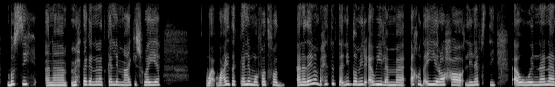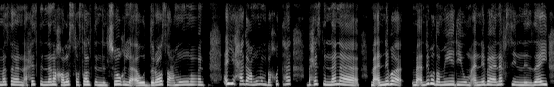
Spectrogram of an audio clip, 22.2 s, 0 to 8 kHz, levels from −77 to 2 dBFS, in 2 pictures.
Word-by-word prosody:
بُصّي، 305 +4 +2 0.3
أنا 220 0 +2
محتاجة 275 +4 +1
إن 255 0 -2
أنا 265 - 0
أتكلّم 255 -1 -2
معاكِ 240 +2 -3
شوية، 245 0 0 0.9
و 215 - +5
وعايزه 270 +6 +1
أتكلّم، 275 0 +1
وأفضفض، 240 -4 -2 0.3
أنا 250 +2 +4
دايمًا 315 +7 +3
باحس 305 -1 -3
بتأنيب 295 -3 -1
ضمير 275 -4 +1
أوي 280 +2 +3
لمّا 230 -2 0
آخد 300 0 -1
أي 275 0 +4
راحة 250 -4 +2
لنفسي، 235 0 -4 0.4
أو 230 +1 +3
إن 240 0 +1
أنا 265 +1 +2
مثلًا 255 -2 -1
أحس 280 +1 -2
إن 245 -2 -1
أنا 265 +2 +2
خلاص 255 +2 0
فصلت 260 0 0
من 225 -2 -1
الشغل، 265 +4 0
أو 215 +1 +3
الدراسة 235 +6 +1
عمومًا، 255 +3 -2 0.4
أي 355 +2 +5
حاجة 305 -2 -3
عمومًا 280 +2 -4
باخدها، 290 +6 -5 0.3
باحس 300 0 -3
إن 255 -1 0
أنا 265 -6 +2 0.2
مأنبة 250 +4 +3 0.2
مأنبة 235 +10 +2
ضميري، 260 -1 0
ومأنبة 245 +3 0
نفسي، 275 +1 -3
"إن 225 -2 -2
إزاي 245 +5 +2
255 Hz, 140 wpm, -22 LUFS, 235-275 Hz, 0.9 s, و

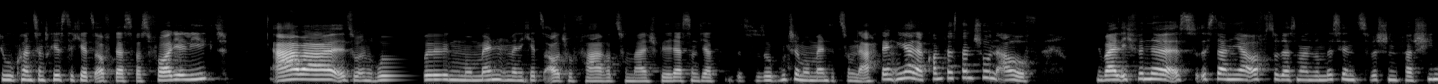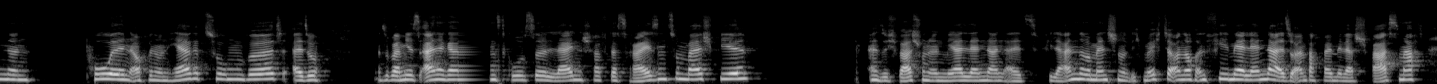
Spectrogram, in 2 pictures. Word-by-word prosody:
du 210 -2 0
konzentrierst 210 0 -2
dich 200 - -8
jetzt 190 -2 -2
auf 165 0 -3
das, 170 -1 -2
was 155 0 -8
vor 195 +5 +4
dir 220 +1 +3
liegt.“ 250 +3 -2 0.4
Aber 230 -1 +9 0.2
so 190 - -6
in 180 0 -4
ruhigen 200 +3 -1
Momenten, 195 +2 -1
wenn 185 -1 -3
ich 185 - -12
jetzt 195 0 -8
Auto 165 +1 -3
fahre 155 -1 -4
zum 160 0 -11
Beispiel, 155 +1 -5
das 170 0 -2
sind 170 -2 -8
ja 160 -2 -3 0.2
s 170 0 -20
so 185 +2 -5
gute 215 +5 -5
Momente 180 -2 -3
zum 175 +1 -12
Nachdenken. 165 - -2
Ja, 295 +2 +3
da 240 - +3
kommt 260 +4 -6
das 285 0 -3
dann 310 -1 -3
schon 305 -1 -4
auf. 195 -7 -2 0.6
Weil 210 +1 +5
ich 210 - -7
finde, 255 -2 +3
es - - -6
ist 235 +3 -9
dann 235 -2 +3
ja 225 0 +1
oft 230 0 -3
so, 235 - -7
dass 210 0 -3
man 205 -1 -4
so - - -5
'n 200 - -3
bisschen 225 -1 -4
zwischen 210 -1 -8
verschiedenen 215 +2 -2 0.5
Polen 245 -3 +4
auch 180 +2 -2
hin 205 - -3
und 180 -1 -3
hergezogen 235 +3 -1
wird. 245 +2 +2
Also 195 +1 +2 0.6
also, 190 +2 -8
bei 200 -1 +3
mir 220 +1 +2
ist 210 - -8
eine 220 +3 +5
ganz 215 0 -2
große 205 0 -3
Leidenschaft 195 +3 -2
das 185 -3 -5
Reisen 195 +12 +1
zum 250 0 -1
Beispiel. 250 +3 +3 1.2
Also, 205 -5 0
ich 170 0 -11
war 160 +2 +4
schon 190 0 -4
in 175 0 -3
mehr 180 +2 +2
Ländern 175 -1 -1
als 150 0 -6
viele 170 -5 -6
andere 240 -2 +2
Menschen, 210 -1 -1
und 180 - -8
ich 165 +2 -14
möchte 225 +4 -2
auch - - 0
noch 220 0 +1
in 215 +1 -1
viel 235 +3 -1
mehr 225 -1 +6
Länder, 210 +3 +3
also, 175 0 +2
einfach 190 +1 -4
weil 175 -1 -2
mir 170 - -5
das 155 0 -3
Spaß 155 +2 -2
macht. 225 0 0
205 Hz, 210 wpm, -21 LUFS, 180-225 Hz, 1.2 s, Aber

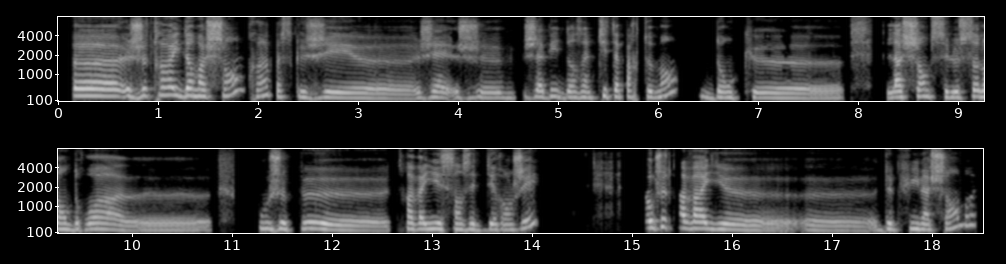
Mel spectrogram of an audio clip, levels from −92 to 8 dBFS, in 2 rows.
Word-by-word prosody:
Heu, 240 -2 +6
je 230 +3 +4
travaille 270 0 +1
dans 255 -1 +6
ma 235 -1 +4
chambre 240 - +4 0.2
hein, 255 +4 -3
parce 210 -1 -4
que 200 - -3
j'ai 180 +1 +1
heu, 160 -4 -3
j'ai 190 +1 -2
je 180 0 -3
mmh, 175 -1 -10
j'habite 205 +1 -1
dans 195 -1 -2
un 190 - -1
petit 215 +5 -3
appartement, 215 - -3 0.2
donc 190 0 -4
heu, 165 - -2 0.4
la 200 +3 +4
chambre 230 +1 +4
c'est 200 -2 0
le 195 0 +2
seul 210 +3 +1
endroit 195 -2 0
heu, 80 - -6 0.5
où 220 -1 -2
je 210 +1 +3
peux 205 +3 -7 0.8
heu, - - -9
travailler 205 0 +2
sans 195 -1 0
être 170 -4 -2
dérangée. 190 - -1 1.1
Donc 240 0 +4
je 280 - +2
travaille 225 -5 +2
heu 165 - -2
heu, 155 -3 -7
depuis 200 +3 -2
ma 185 -1 +1
chambre 260 - 0
195 Hz, 145 wpm, -23 LUFS, 170-220 Hz, 1.1 s, Heu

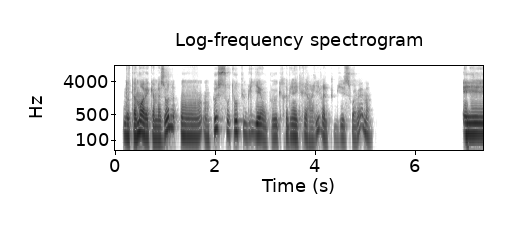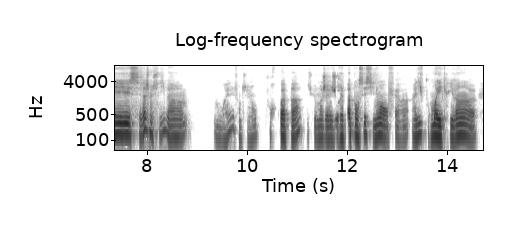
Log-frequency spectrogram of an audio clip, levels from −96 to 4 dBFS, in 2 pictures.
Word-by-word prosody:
notamment 135 +3 +5
avec 125 -2 +3
Amazon 155 - +2
on 130 0 0
on 125 -3 -7
peut 195 - +1
s'auto-publier, 155 -6 0
on 115 -4 -5
peut 125 +5 -5
très 125 +2 -9
bien 130 +1 -1
écrire 125 -1 -3
un 105 - -9
livre 160 - -5
et - - -2
le 110 - -14
publier 120 0 -12
soi-même 120 +3 -8 1.8
et 145 -1 +7
c'est 140 -2 -10
là 180 - 0
je 185 -4 -8
me - - -3
suis 145 0 -17
dit, 180 - -9
ben, 125 -1 -6 0.6
ouais, 110 +5 -15
éventuellement 115 - -19 0.2
pourquoi 125 -1 -3
pas, 130 - -6
parce - - -31
que 120 - -13
moi 120 +1 -6
j'ai 115 0 -5
j'aurais 120 0 -5
pas 135 +4 -1
pensé 130 +1 -4
sinon 135 -1 -2
à - - +2
en 120 -1 -3
faire 115 -2 -15
un 115 +2 -16
un 120 - -5
livre, 145 +3 -5
pour 125 - -20
moi 130 0 +5
écrivain, 125 +1 0
heu, 120 - -16
130 Hz, 195 wpm, -23 LUFS, 120-145 Hz, 1.8 s, et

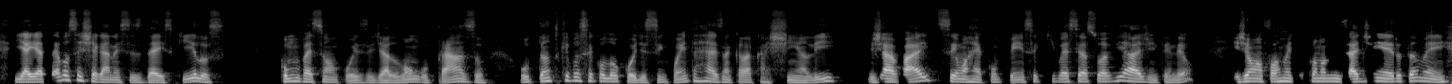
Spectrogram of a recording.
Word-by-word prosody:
E 125 0 +4
aí 120 0 +7
até 125 - +1
você 200 -2 +2
chegar 120 -9 +1
nesses 105 -2 -5
10 100 0 +1
quilos, 120 -5 -1 0.5
como 140 +2 +1
vai 130 -2 +3
ser 125 - -5
uma 110 -1 -4
coisa 90 -1 -4
de 95 +2 -3
a 90 - +4
longo 105 +5 -1
prazo 105 +1 -1 0.3
o 120 - -2
tanto 145 +8 0
que 195 - -1
você 170 -2 -2
colocou 135 -7 +1
de 100 - -3
R$50 120 - -2
naquela 110 -1 -2
caixinha 100 0 -5
ali, 130 - -3 0.3
já 130 +4 +5
vai 165 +10 +5
ser 145 -8 0
uma 125 -1 +1
recompensa 115 -1 -5
que 135 - -16
vai 130 0 +1
ser 135 +1 0
a - - +4
sua 135 +1 0
viagem 135 -7 +2
entendeu? 100 0 -5 0.4
E - - -6
já 145 - +5
é - - +3
uma 135 -1 +3
forma 135 +3 +2
de 140 - -15
economizar 140 -4 +2
dinheiro 140 0 +1
também. 140 -7 0
125 Hz, 200 wpm, -26 LUFS, 105-140 Hz, 0.5 s, aí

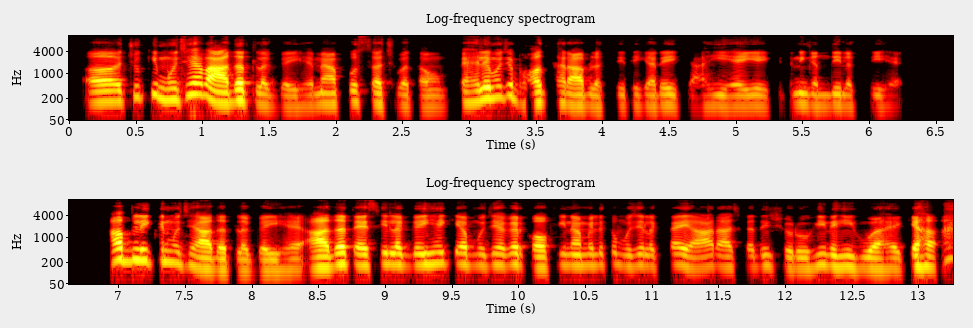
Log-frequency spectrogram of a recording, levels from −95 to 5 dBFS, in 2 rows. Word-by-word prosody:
अ, 155 +2 +3
चूँकि 220 +3 -8
मुझे 190 +5 -3
अब 260 - +5
आदत 170 +3 +9
लग 130 -3 -7
गई 115 -1 -11
है 120 +1 -15
मैं 135 +2 -6
आपको 145 +4 -7
सच 140 -3 -6
बताऊँ। 115 -2 -12 0.2
पहले 160 +6 +2
मुझे 220 +3 -4
बहुत 150 - -2
ख़राब 125 -4 -1
लगती 120 +1 -14
थी 125 +1 -21
कि 125 - -16
अरे! 125 +1 -8
क्या - - -24
ही 120 +1 -13
है 120 0 -7
ये 120 0 -8
कितनी 135 +4 -12
गंदी 125 0 -10
लगती 120 0 -16
है। 120 - -24 0.8
अब 235 -1 +5
लेकिन 225 -2 0
मुझे 180 -5 -9
आदत 125 -2 +3
लग 115 -2 -7
गई 115 0 -4
है। 125 +1 -10 0.2
आदत 180 +5 +7
ऐसी 165 +2 +1
लग 175 -2 -1
गई 170 0 -1
है 185 +1 -4
कि 185 0 -9
अब 175 - -1
मुझे 165 +1 -9
अगर 175 +1 -1
कॉफ़ी 140 +3 -1
ना 160 0 -2
मिले 165 +1 -10
तो 180 - -17
मुझे 160 0 -11
लगता 155 +2 -11
है 165 - +1
यार 140 +2 -4
आज 145 -1 -6
का 150 - -12
दिन 160 +2 -14
शुरू 135 -2 -10
ही 170 +5 -8
नहीं 150 -2 -5
हुआ 135 -1 -3
है 130 0 -8
क्या 150 +2 +1
150 Hz, 275 wpm, -24 LUFS, 125-170 Hz, 0.8 s, आदत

